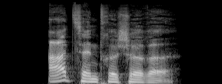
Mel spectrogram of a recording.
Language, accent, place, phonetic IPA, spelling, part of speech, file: German, Germany, Berlin, [ˈat͡sɛntʁɪʃəʁə], azentrischere, adjective, De-azentrischere.ogg
- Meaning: inflection of azentrisch: 1. strong/mixed nominative/accusative feminine singular comparative degree 2. strong nominative/accusative plural comparative degree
